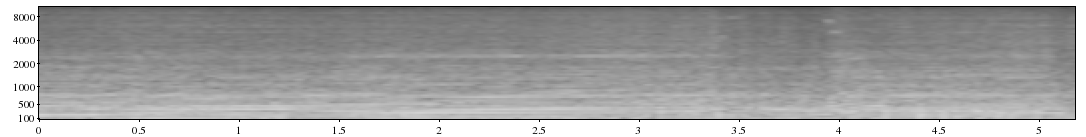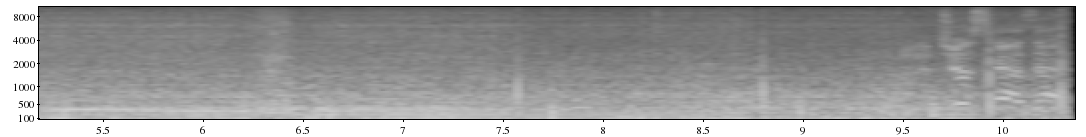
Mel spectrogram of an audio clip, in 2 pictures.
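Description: A 1967 Chevelle SS V8 engine revs hard and loud throughout, rumbling with rising and falling throttle blips and a gritty, throaty growl.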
